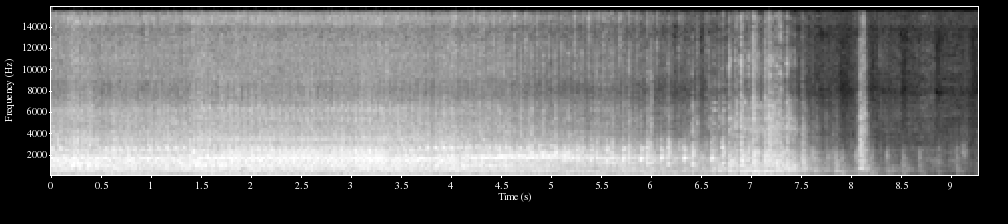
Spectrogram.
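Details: Powertrac tractor diesel after fuel pump drop timing set, running while silencer smoke is shown: even steady clatter at constant speed, then winds down and stops; normal running.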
